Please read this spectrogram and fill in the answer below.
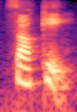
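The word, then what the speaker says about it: sake: इट्स a Japanese drink, साके, नॉट सेक जैसे हम बोलते हैं फेक सेक, इट्स a different one. ई के ऊपर साइन सा बना हुआ है तो हम इसकी प्रोनाउंसिएशन मीन्स बिल्कुल डिफरेंट है, हम उसी लैंग्वेज में बोलेंगे, तो ये है साके।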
